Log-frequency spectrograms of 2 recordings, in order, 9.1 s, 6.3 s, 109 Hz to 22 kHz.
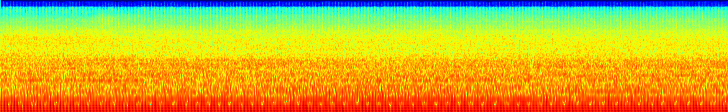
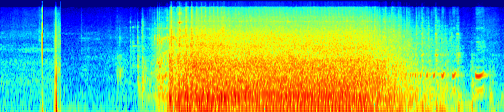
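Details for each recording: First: Viking MB545VR lawnmower, Briggs & Stratton engine after bent crankshaft replaced with one from a 19-year-old Hayter Harrier donor: steady, even single-cylinder drone with no knocks or misses; runs smoothly. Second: Viking MB545VR lawnmower with Briggs & Stratton engine: runs loud, harsh and shaky for a few seconds then dies; bent crankshaft, replaced with one from a 19-year-old Hayter Harrier donor engine.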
